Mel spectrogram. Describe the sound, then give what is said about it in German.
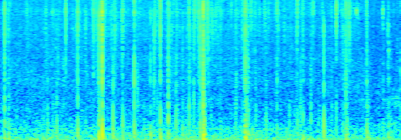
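Faint, irregular crackling from a small piece of amber set alight to test whether it burns, with sharp little pops and ticks scattered over a soft hiss. It sounds quiet, with no voices. “Man hört vielleicht ein wenig das Knistern.”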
